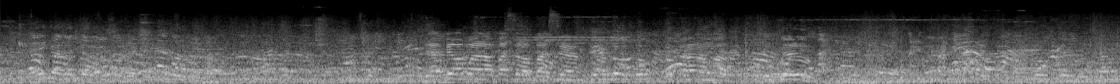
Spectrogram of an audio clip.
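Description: Many men and women talk and call out close by, outdoors.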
